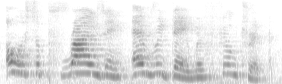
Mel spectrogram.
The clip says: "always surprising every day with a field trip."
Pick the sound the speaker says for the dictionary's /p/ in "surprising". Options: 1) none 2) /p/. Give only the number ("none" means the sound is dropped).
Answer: 2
